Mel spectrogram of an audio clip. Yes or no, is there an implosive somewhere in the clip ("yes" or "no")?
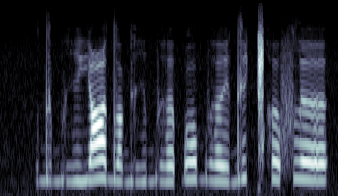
yes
